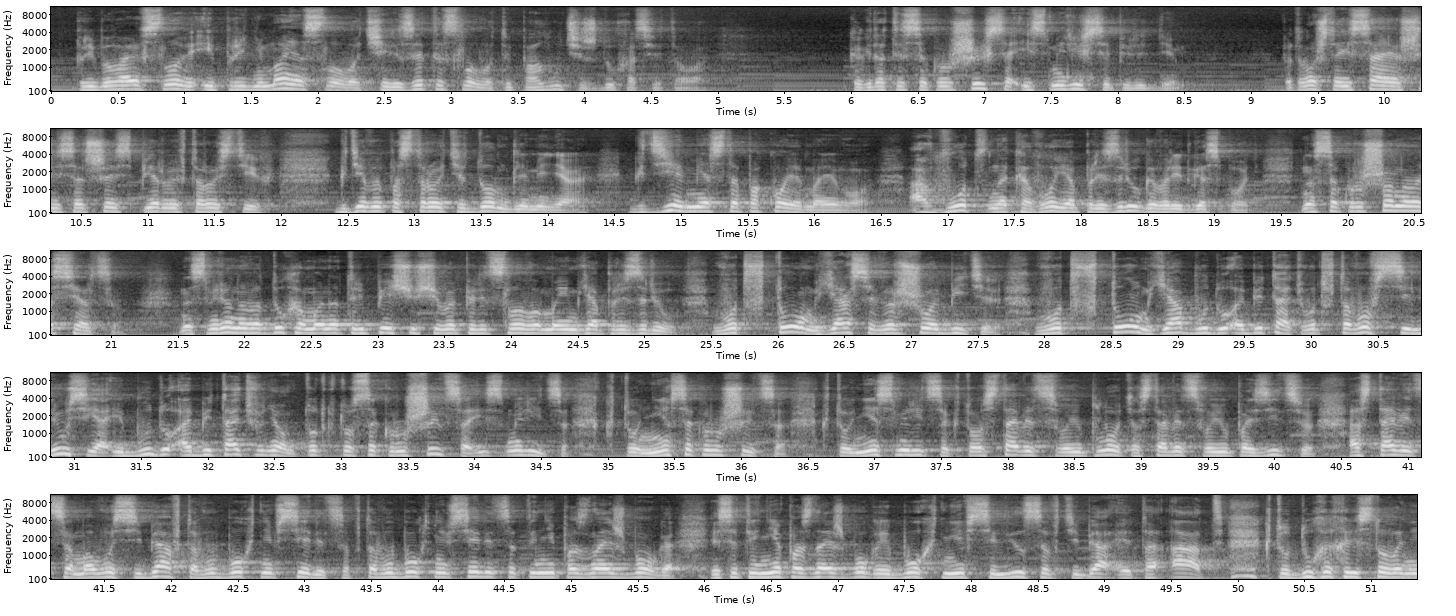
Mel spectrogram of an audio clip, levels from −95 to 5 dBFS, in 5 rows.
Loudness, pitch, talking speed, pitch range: -12 LUFS, 155 Hz, 150 wpm, 135-170 Hz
